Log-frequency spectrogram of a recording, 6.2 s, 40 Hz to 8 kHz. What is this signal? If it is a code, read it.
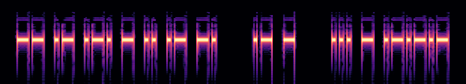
Morse code, heard as a keyed tone, about 24 wpm, 650 Hz. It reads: MARTIAN AT ST.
